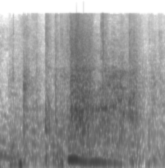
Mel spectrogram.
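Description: A greenhouse door of clear corrugated panels scraping as it is pushed open: one drawn-out scrape with a low squeal falling in pitch. The door is dragging on the floor, which has expanded.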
